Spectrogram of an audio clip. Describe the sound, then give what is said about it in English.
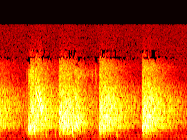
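Four loud, sharp gunshots ring out at a steady pace during an ambush in heavy undergrowth, fired from behind a big cottonwood tree. Each crack has a long decaying tail, and no voices are heard. “The shots come behind that big cottonwood tree to the right.”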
